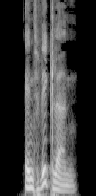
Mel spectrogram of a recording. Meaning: dative plural of Entwickler
- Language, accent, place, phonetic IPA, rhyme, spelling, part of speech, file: German, Germany, Berlin, [ɛntˈvɪklɐn], -ɪklɐn, Entwicklern, noun, De-Entwicklern.ogg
